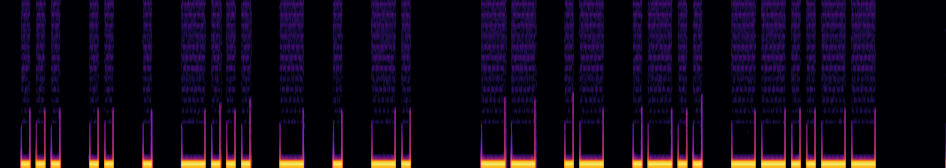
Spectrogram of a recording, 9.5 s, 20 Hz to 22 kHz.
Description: Morse code, heard as a keyed tone, about 16 wpm, 700 Hz. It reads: SIEBTEN MAL,
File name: Morsekurs / Witze / Witz 25. Februar 2020, 70 F80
